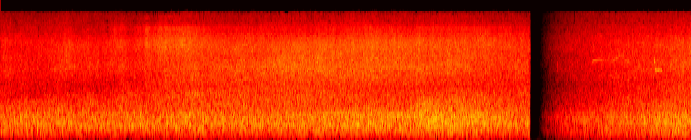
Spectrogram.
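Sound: ocean waves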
